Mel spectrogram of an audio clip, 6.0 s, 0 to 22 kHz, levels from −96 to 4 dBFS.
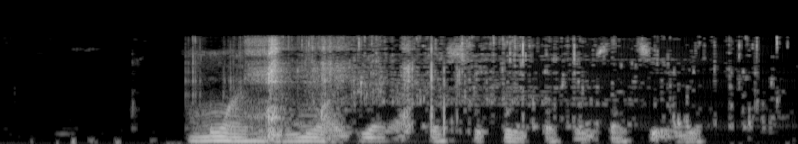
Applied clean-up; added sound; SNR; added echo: classical method spectral subtraction.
